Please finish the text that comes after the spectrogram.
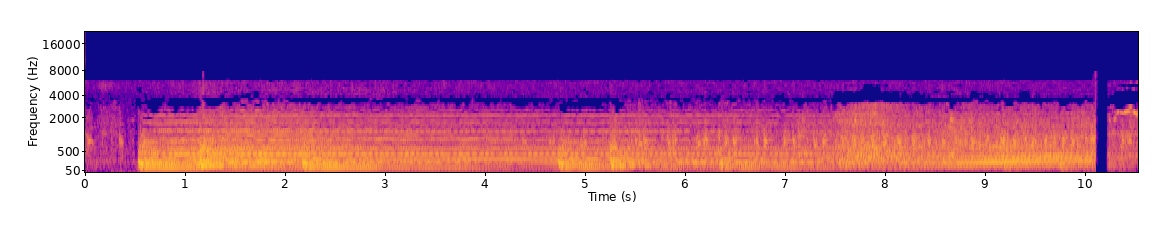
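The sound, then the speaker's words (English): The McGregors' old motor car engine starts up and runs steadily, revving now and then with a rough, humming drone as it pulls away. No one speaks over it. “they own a motor car”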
